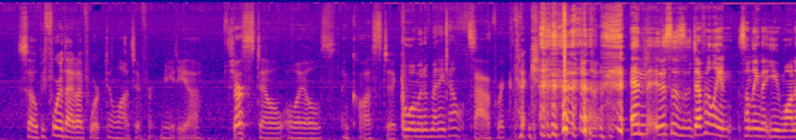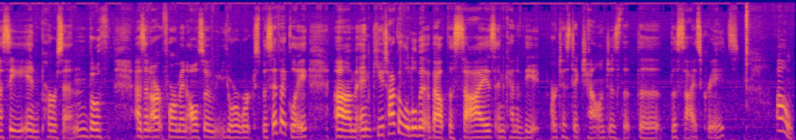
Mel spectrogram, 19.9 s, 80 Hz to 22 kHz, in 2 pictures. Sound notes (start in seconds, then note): 6.7 pair laughs; 6.7 laughs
